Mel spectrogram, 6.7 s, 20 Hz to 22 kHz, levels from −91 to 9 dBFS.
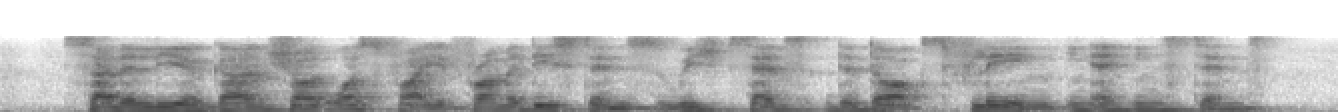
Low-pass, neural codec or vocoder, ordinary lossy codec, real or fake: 5.4 kHz; codec, 16 kHz in and 24 kHz out, 1 kbps, XY-Tokenizer; none; fake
